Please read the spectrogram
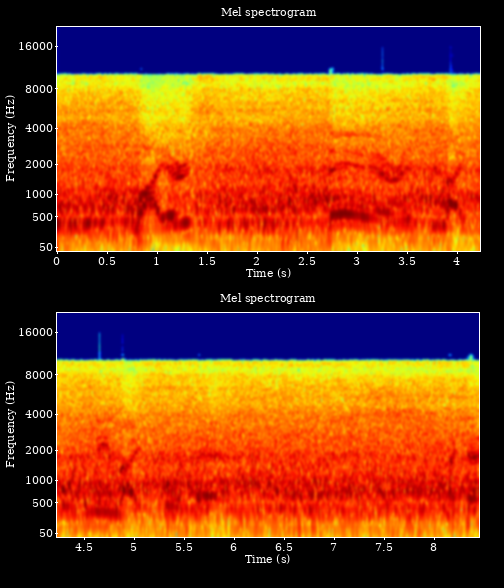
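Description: A steady machinery drone and hum on a ship's deck, with indistinct voices over it.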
